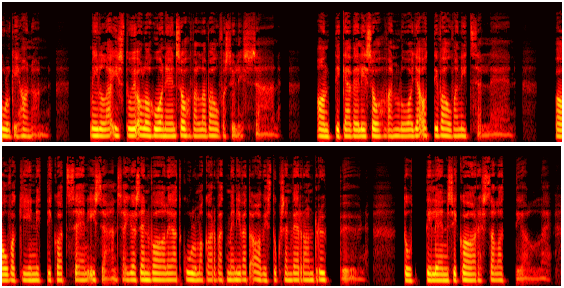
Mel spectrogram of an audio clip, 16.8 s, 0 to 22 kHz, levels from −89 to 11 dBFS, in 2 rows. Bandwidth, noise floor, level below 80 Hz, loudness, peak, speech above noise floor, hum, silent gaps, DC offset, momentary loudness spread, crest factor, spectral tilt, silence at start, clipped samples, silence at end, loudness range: 16.5 kHz; -62 dBFS; -68 dBFS; -22 LUFS; -4 dBFS; 40 dB; none; none; under 0.1%; 16 LU; 20 dB; -6 dB/octave; 0 s; under 0.1%; 0.2 s; 5 LU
